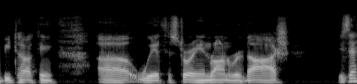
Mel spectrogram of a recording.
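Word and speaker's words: Radosh: You're going to be talking with historian Ron Radash. Is that how you pronounce the name? I'm sorry. Radash.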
